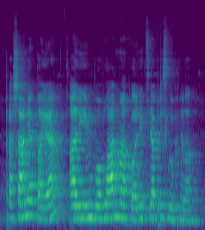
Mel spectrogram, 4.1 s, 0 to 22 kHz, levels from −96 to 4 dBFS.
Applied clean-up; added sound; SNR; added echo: none; none; none; reverberation time 0.7 s.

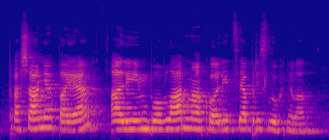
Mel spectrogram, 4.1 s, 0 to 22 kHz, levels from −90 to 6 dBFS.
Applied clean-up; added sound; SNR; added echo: none; none; none; none.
